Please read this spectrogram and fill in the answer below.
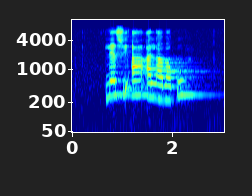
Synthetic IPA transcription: leʂiʔaa̰laβakʼu

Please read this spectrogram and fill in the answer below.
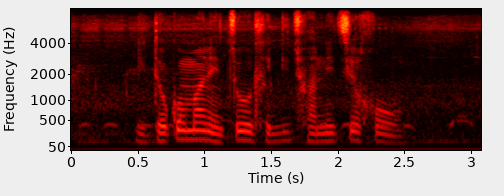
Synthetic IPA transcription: ditɔkɔmanet͡sʊt͡ɬʰɛdit͡sʰwanet͡sɪχʊ

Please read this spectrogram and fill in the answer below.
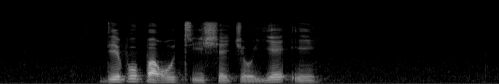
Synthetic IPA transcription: dɪbʊpʼaɣʊtʼiʃet͡ʃʼɔjeʔɪ

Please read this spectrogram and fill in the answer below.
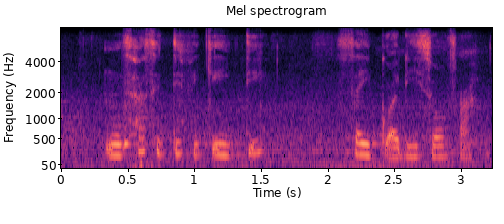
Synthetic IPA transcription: n̩t͡sʰasɪtʼifikʼeitʼi | saikʼwadisɔfa

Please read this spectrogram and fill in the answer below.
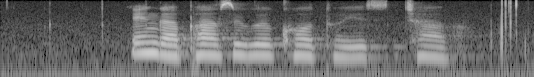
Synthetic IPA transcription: ɛŋapʰasik̬wɛkʰɔtʰɔjesi̥t͡ʃʰaːɓa

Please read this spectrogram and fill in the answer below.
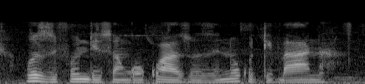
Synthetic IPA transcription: uzʷifundʱisaŋɡʱɔkʼwazɔzinokʼud̥ʱiɓaːna

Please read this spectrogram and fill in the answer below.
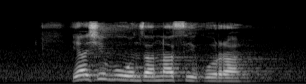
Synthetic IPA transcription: jaʃiβund͡zanasikura

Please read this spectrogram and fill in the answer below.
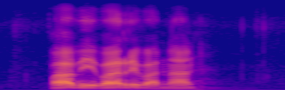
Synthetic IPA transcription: baβɛβariβanaːna

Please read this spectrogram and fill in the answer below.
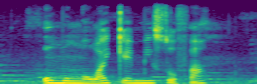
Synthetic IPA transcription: ʊmʊŋɔwakʼemisɔfa

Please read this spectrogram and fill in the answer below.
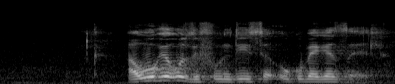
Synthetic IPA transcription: awuk̬ɛuzifundʱisɛʔuk̬uɓɛk̬ɛzɛ̰ːla

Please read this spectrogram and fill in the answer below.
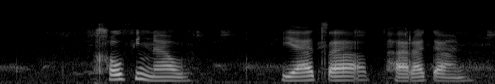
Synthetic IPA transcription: k͡xʰaʊfinaːʊ | jat͡sʼapʰaɾakʼaːnʊ

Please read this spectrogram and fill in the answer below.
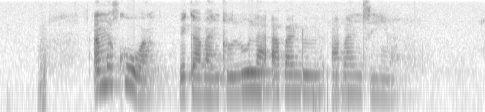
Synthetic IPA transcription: amakʰuwaɓɛɡ̥ʱaɓand͡ɮʱululaʔaɓantʼuaɓand͡zʱiːma

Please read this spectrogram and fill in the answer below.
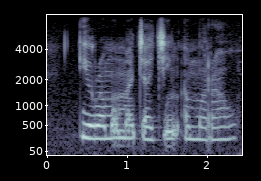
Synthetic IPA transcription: irwamomat͡ʃʼat͡ʃʼiŋ̩amʊraːʊ

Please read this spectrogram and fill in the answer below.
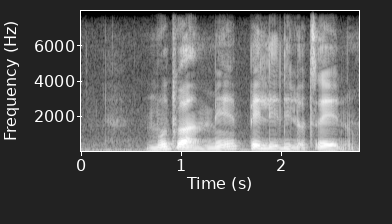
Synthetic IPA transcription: mut͡ɬʼwam̩mɪpʼeledilɔt͡sʼeːnʊ̰

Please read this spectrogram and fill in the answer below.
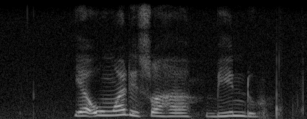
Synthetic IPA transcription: jauŋwadiswaɦabiːn̩du

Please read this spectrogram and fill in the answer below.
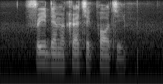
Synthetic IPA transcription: fɹiːdɛmɔkʰɹatɪk̚pʰaːtʰi

